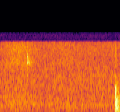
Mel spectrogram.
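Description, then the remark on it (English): Near silence with a faint click early on, then a single short, wet sip of water near the end. No one speaks. “So I'm just going to have some water.”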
